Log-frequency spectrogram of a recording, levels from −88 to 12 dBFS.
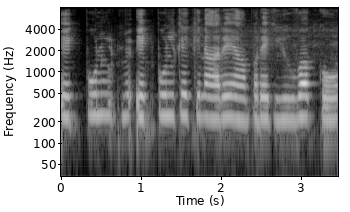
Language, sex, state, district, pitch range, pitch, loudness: Hindi, female, Haryana, Rohtak, 220-240 Hz, 230 Hz, -19 LUFS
